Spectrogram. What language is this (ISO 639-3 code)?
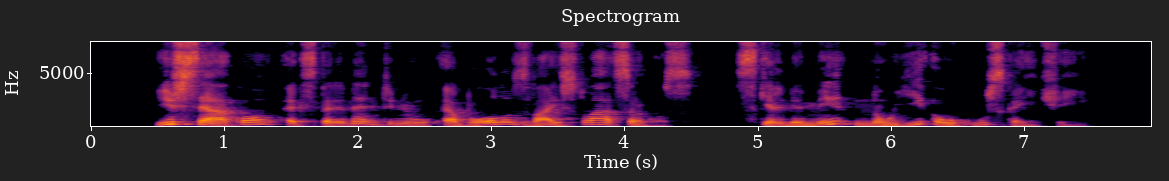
lit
